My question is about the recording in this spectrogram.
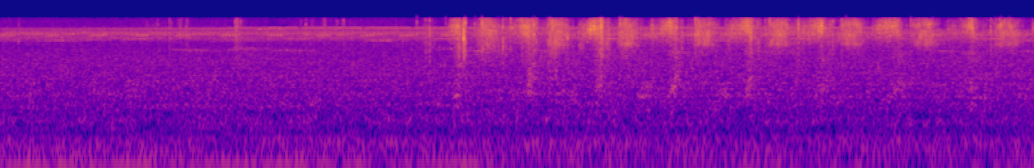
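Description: Evening insect chorus: a steady high-pitched drone, joined about halfway through by a run of short rasping chirps, roughly two a second.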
